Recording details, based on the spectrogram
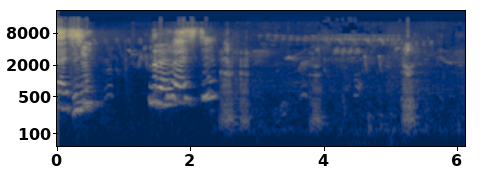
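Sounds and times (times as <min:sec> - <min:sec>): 
speech: 0:00.2 - 0:00.6
pig grunting: 0:02.4 - 0:03.0, 0:03.8 - 0:04.1, 0:05.2 - 0:05.5.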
